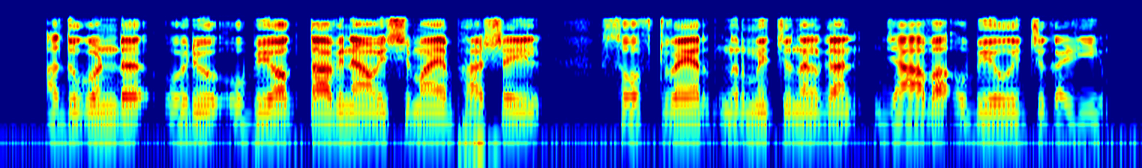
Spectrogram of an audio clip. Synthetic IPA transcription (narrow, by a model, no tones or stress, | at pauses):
ɐðuɣo̞ɳɖɨo̞ɾuʔubɐjo̞ːk̚t̪aːʋinaːʋɐɕjɐmaːjɐbʱaːʂɐjil | so̞ːftʋɐjɐrnirmit͡ɕːunɐlk̬aːnd͡ʑaːʋɐʔubɐjo̞ːɡit͡ɕːukɐɻijṵm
